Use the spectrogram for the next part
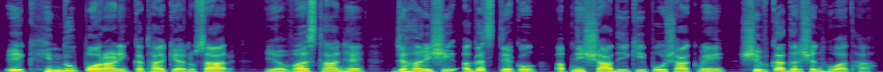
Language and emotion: Hindi, neutral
